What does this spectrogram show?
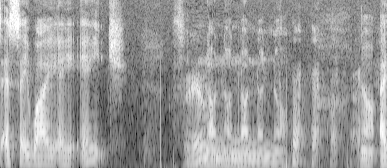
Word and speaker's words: Seguin: I said, "Oh, yes, Eustace, who was from Cooperville in the 1800s, everybody says Sayah. Sayah. Sayah. See? And in Vermont, it's Sayer. Sayer.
